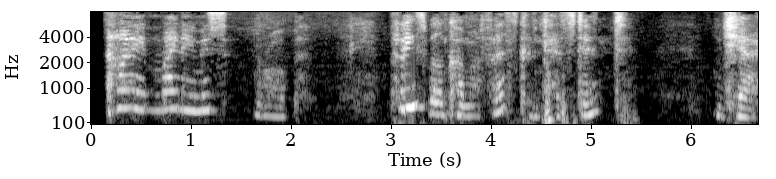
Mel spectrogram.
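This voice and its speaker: In a cartoonish character voice of extremely high pitch, the speaker goes at a very slow pace with very wide pitch swings and long, frequent pauses. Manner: bright, announcing.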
